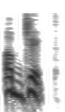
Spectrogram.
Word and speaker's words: abject: इसका प्रोनंसिएशन है ऑब्जेक्ट।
